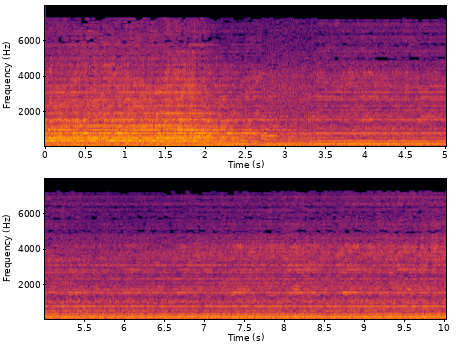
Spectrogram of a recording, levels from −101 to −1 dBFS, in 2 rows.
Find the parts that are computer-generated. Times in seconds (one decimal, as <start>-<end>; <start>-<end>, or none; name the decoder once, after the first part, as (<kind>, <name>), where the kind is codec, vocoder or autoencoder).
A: 0.0-2.7 (vocoder, HiFi-GAN); 3.4-10.0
